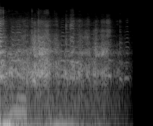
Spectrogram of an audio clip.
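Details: Greater flamingos, among hundreds at Parc Ornithologique de Pont-de-Gau in southern France, give a burst of harsh, goose-like honks that overlap for about two seconds before fading, over a low background rumble.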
